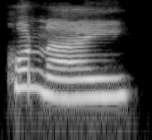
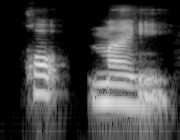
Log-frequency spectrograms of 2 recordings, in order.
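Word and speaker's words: 来ない: ini ditambahin belakangnya hiragana Jadi dibacanya bukan kunai tapi kok naik ya kalau untuk yang versi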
